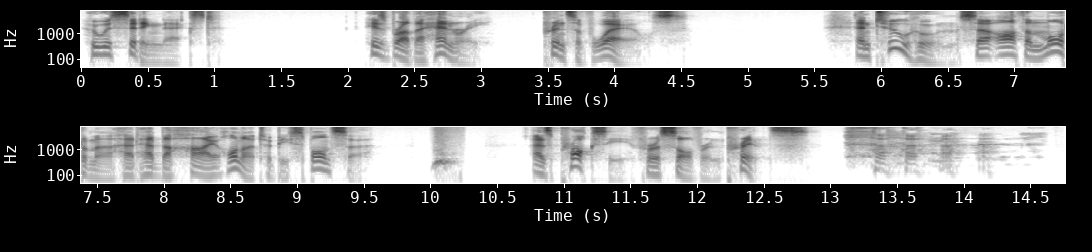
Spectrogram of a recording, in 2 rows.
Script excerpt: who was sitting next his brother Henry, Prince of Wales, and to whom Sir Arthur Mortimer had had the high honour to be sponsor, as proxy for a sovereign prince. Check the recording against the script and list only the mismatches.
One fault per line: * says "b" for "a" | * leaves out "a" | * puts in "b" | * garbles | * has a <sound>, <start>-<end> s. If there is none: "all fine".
* has a whoosh, 10.0-10.3 s
* has a laugh, 13.1-14.7 s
